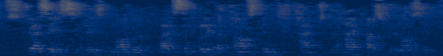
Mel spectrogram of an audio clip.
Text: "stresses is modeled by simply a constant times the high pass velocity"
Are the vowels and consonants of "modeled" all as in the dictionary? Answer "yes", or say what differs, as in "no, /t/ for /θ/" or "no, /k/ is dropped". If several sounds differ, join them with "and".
no, /l/ is dropped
